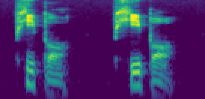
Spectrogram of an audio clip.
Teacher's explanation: with the top of your mouth for that l sound but this is really going to be more of a dark l where you're just kind of raising the back your tongue a little bit but actually lowering the front of your tongue so you don't need to make contact for that l sound · So you don't need to make contact for that L sound with the top of your mouth. Again, it will just sound like people, people, holding the front of your tongue down.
